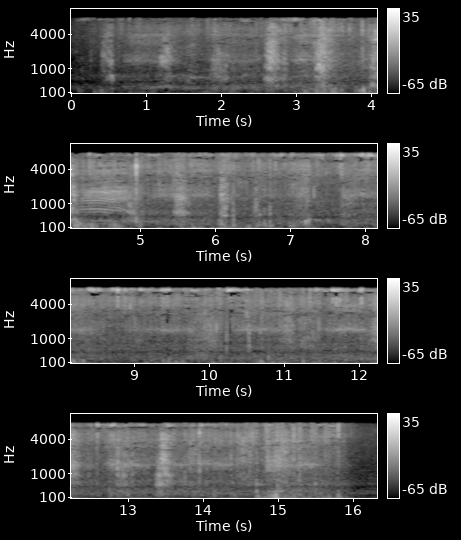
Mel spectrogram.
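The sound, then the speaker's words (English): A calf runs in the pasture for the first time, its hooves making a faint, irregular run of clip-clopping thuds that lasts the whole stretch. “The image or the video I'm going to show you is YouTube. You can go look. A calf in the pasture for the first time.”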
